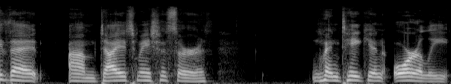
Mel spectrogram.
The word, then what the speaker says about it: diatomaceous: Diatomaceous.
